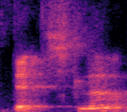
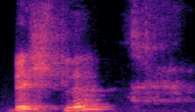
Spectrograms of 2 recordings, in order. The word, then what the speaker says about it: Bechtle: It's pretty hard to pronounce for people who are not from Germany, so it's Bechtle or Bechtle.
